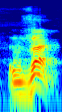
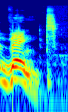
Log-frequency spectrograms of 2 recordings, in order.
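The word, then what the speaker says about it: vingt: 20 is a 20. I didn't say vent, I say 20.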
